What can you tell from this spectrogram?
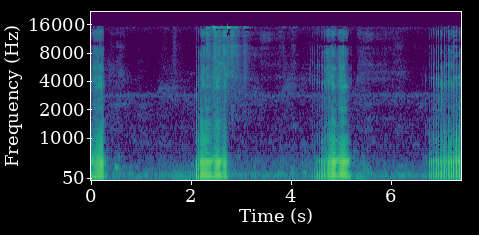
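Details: Sleeping dog that snores a lot: loud, rumbling snores about every two and a half seconds, roughly 25 a minute; snoring.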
